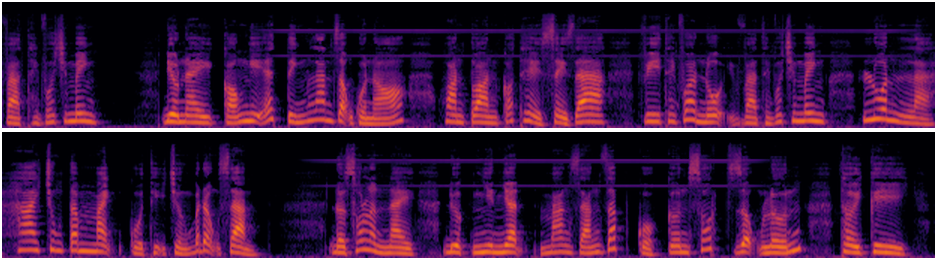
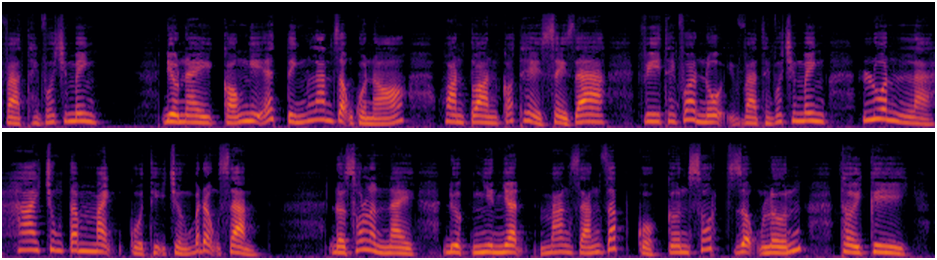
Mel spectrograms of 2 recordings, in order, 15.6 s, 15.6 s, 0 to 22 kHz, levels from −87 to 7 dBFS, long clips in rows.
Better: second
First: high-pitched whine; faint; from 2 to 7.5 s and from 10 to 14 s; 8.5 kHz, 25 dB below the speech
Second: none

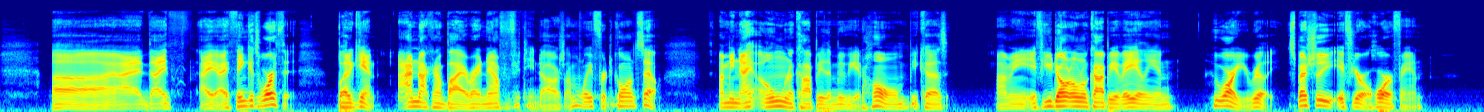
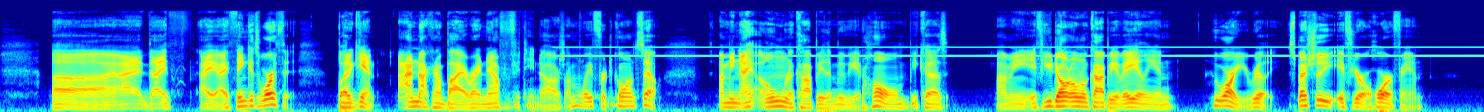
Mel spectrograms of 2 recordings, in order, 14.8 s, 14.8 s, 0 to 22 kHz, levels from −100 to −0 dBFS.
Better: first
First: none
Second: high-pitched whine; faint; from 5.5 s on; 3.5 kHz, 20 dB below the speech

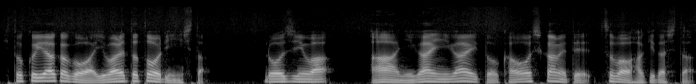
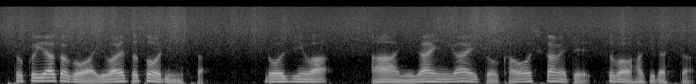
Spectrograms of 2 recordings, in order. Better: first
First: hiss; faint; throughout; 25 dB below the speech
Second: hiss; loud; throughout; 2 dB below the speech

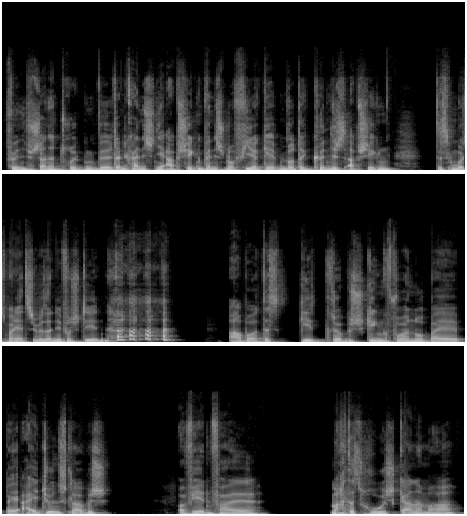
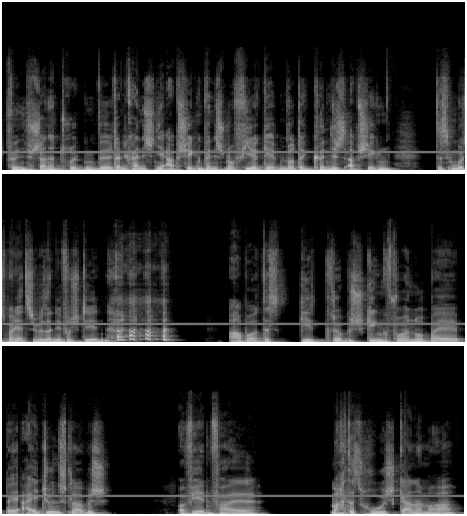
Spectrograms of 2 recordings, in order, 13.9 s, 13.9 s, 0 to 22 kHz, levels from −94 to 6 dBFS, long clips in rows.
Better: first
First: none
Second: high-pitched whine; faint; throughout; 2.5 kHz, 20 dB below the speech

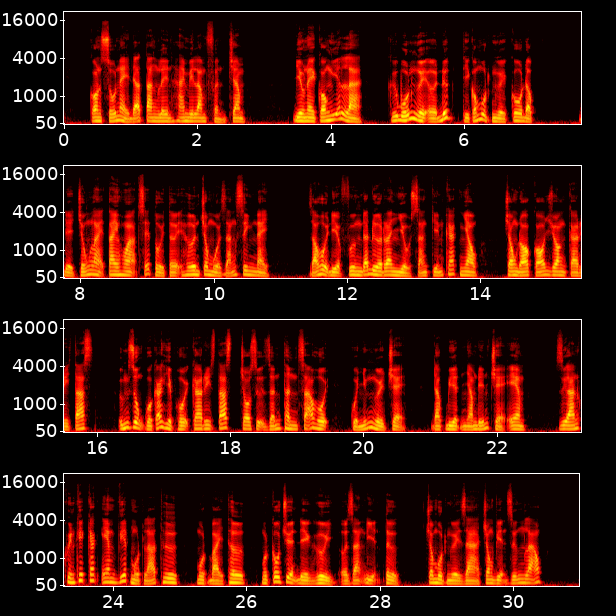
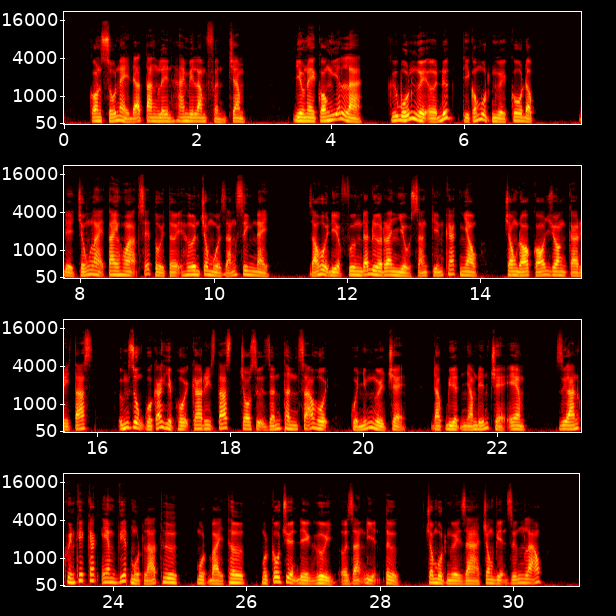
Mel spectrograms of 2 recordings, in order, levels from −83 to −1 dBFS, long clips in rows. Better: neither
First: none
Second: none

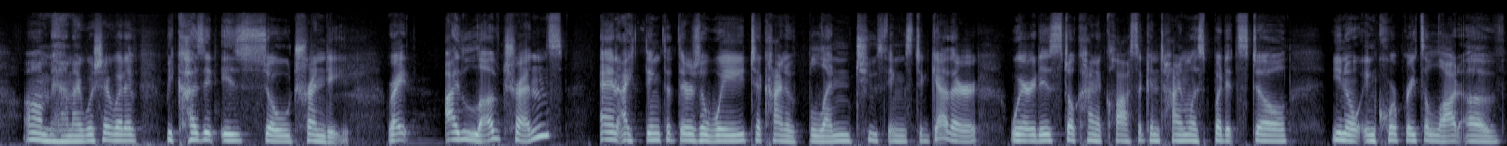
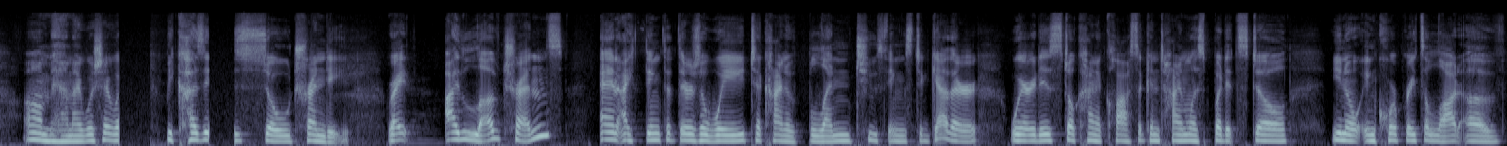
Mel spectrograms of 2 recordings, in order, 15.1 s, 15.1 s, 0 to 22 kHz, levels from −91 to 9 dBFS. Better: first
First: none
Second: audio cutting out; at 1 s and at 2 s

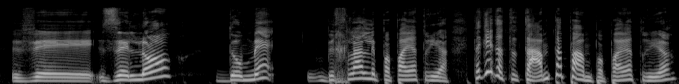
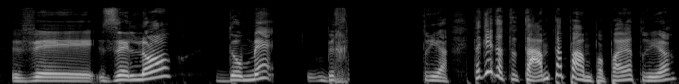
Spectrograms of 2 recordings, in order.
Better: first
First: none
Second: audio cutting out; at 3.5 s for 0.5 s

